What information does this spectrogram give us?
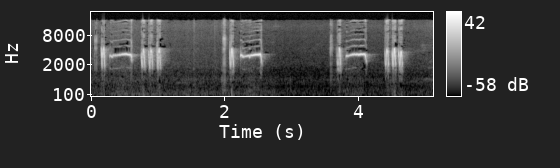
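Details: Prinia singing in three bouts, each a buzzy note, a clear level whistle and a quick stutter of rasping notes.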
